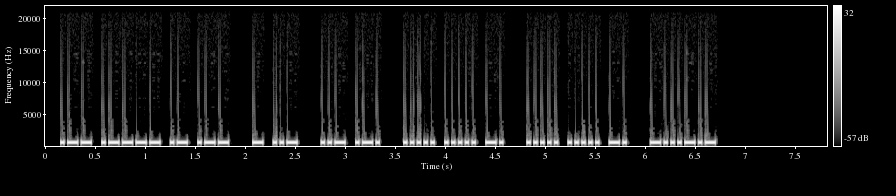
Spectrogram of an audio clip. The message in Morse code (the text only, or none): W1AW TU UR 55N 55N <BK>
